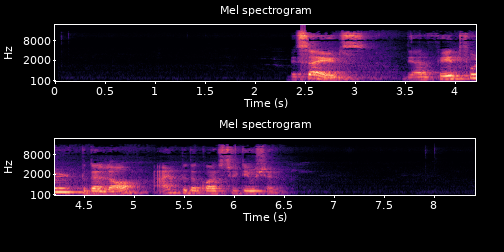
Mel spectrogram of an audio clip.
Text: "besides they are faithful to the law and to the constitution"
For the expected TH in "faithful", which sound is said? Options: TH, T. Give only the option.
T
